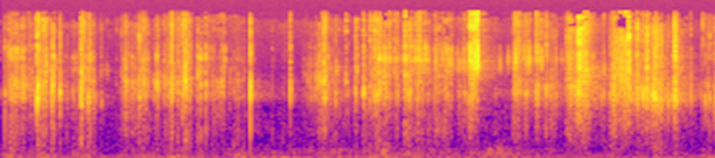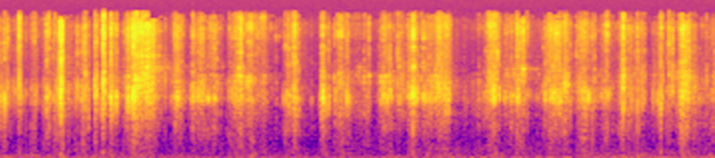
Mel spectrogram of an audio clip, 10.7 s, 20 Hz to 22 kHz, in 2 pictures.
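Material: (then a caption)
PLA plastic. An orange and gold 3D-printed PLA articulated slug toy is held in one hand, bent and shaken so its loose segments rattle and click. The result is a quiet, continuous stream of bright, dry plastic clicks and crinkly rattles with very little low end.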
